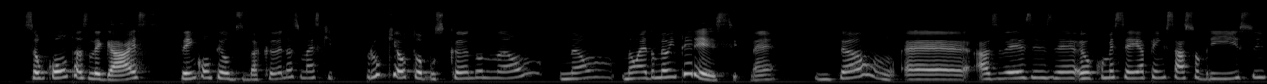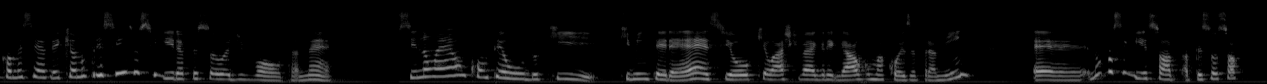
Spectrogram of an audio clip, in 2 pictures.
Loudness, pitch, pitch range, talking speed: -34 LUFS, 260 Hz, 220-310 Hz, 175 wpm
